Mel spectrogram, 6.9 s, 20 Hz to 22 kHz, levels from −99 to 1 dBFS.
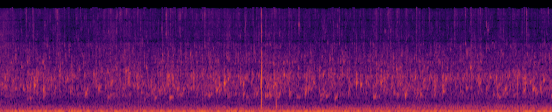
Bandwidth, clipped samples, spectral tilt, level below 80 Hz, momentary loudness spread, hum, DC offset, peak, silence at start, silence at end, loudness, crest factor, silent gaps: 17 kHz; under 0.1%; -4.5 dB/octave; -44 dBFS; 4 LU; none; under 0.1%; -12 dBFS; 0 s; 0 s; -43 LUFS; 30 dB; none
